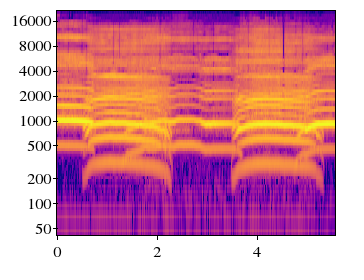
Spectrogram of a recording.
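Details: Live sound of cats showing emotion through meows and screams: two long, steady yowling meows, each with a rising onset and a bending, falling tail, about two and a half seconds apart, heavily harmonic and loud.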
